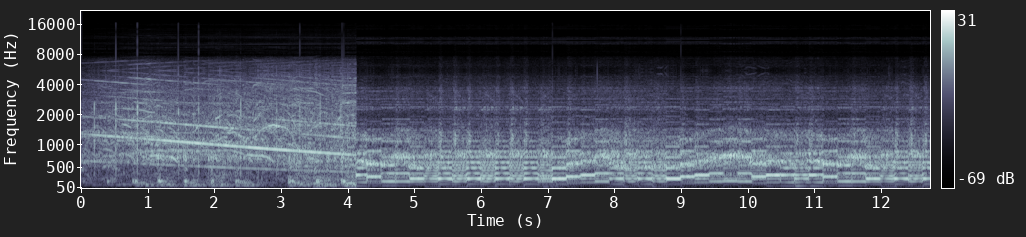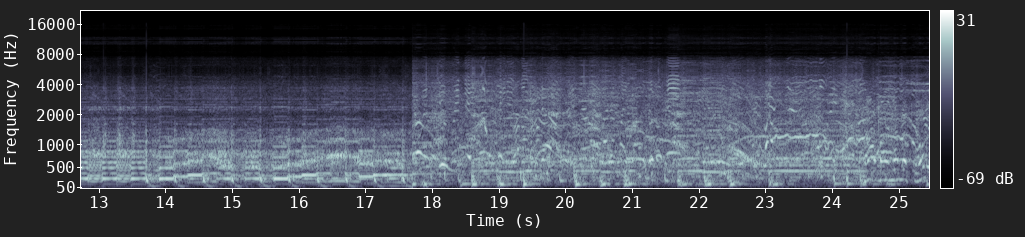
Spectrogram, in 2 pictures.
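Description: A high school marching band's brass and sousaphones playing a tune in the stands, stepping note by note. It opens with a long falling tone for about four seconds, and a noisy crowd cheering takes over from a little past two-thirds of the way through.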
